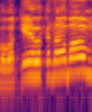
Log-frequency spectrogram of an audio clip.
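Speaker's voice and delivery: said out loud, high and proclaiming.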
